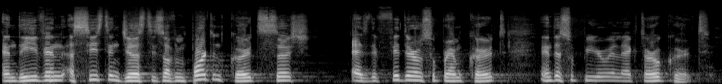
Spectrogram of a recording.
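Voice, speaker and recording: A Brazilian judge whose first language is Portuguese, giving a conference presentation in halting English with short, simple phrases. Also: male voice, on the high side, steady tone. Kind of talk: slide presentation at a summit. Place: large hotel conference hall. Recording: long reverb of a big hall.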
